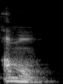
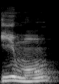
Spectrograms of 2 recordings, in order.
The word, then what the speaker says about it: Amon: O nome do deus Amon, né? Nós temos esse I, esse é o som I, esse raminho de junco. Em vez de dizermos Imon, nós vamos falar Amon, tá bem?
